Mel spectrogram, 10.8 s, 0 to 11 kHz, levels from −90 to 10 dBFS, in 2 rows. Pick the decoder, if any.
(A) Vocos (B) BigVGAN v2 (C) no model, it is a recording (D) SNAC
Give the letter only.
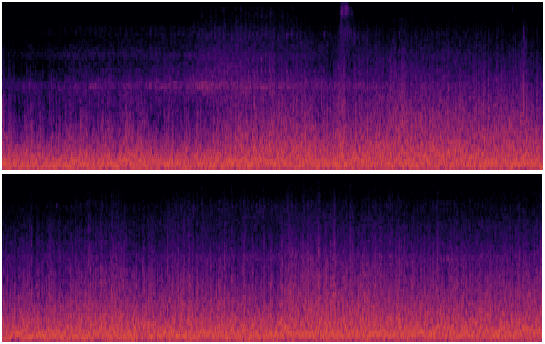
C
